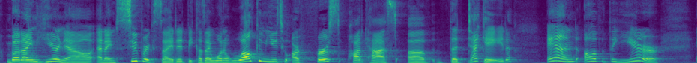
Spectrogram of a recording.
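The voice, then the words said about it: Scratchy throat, congested from cold. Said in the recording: “I have a little bit of a cold ... my throat is a little scratchy today ... dealing with this head cold”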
